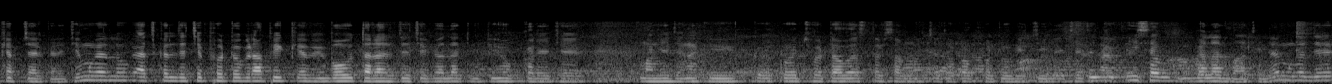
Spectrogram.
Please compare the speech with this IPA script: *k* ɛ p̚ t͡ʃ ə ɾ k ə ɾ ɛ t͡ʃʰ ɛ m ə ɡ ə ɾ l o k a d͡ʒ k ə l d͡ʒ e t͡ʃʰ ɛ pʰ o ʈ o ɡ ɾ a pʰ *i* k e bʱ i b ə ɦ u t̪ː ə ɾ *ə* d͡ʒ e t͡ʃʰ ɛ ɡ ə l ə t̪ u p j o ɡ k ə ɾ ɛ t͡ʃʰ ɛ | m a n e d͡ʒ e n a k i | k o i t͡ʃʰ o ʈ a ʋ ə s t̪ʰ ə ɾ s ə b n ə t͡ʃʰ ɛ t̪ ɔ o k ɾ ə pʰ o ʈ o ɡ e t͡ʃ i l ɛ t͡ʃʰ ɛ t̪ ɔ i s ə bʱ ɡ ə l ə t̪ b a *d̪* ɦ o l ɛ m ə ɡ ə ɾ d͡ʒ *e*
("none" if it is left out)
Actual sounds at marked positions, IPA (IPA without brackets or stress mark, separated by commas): k, i, ə, t̪, e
